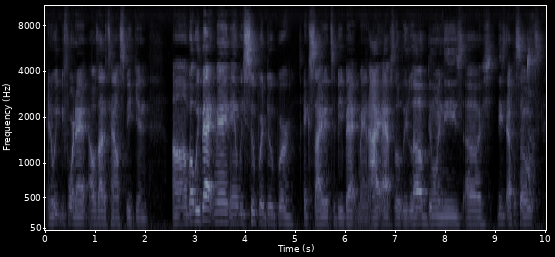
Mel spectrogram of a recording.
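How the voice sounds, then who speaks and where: A middle-aged father co-hosts a podcast with his daughter, keeping the casual chat playful, teasing, and laid-back with plenty of fillers. His voice is on the low side and a bit bright, at a moderate pace, with a roomy sound.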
